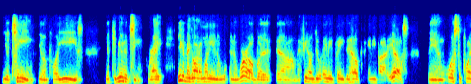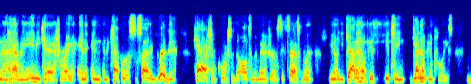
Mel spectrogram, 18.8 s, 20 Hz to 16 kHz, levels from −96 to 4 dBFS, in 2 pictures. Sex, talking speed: male, 235 wpm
